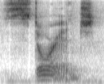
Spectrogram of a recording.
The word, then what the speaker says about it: storage: one more time good so to spell it we say stower age when we're talking we say storage all right our next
